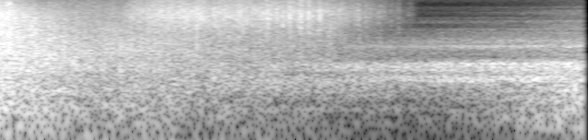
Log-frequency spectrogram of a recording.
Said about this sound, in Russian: его палец на курке. Он резко развернулся, выстрел.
